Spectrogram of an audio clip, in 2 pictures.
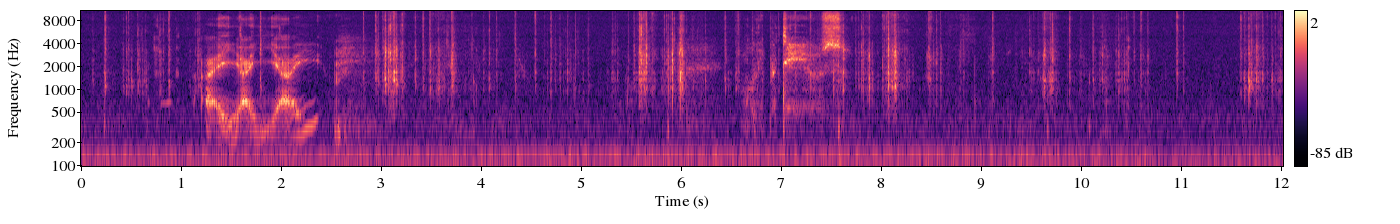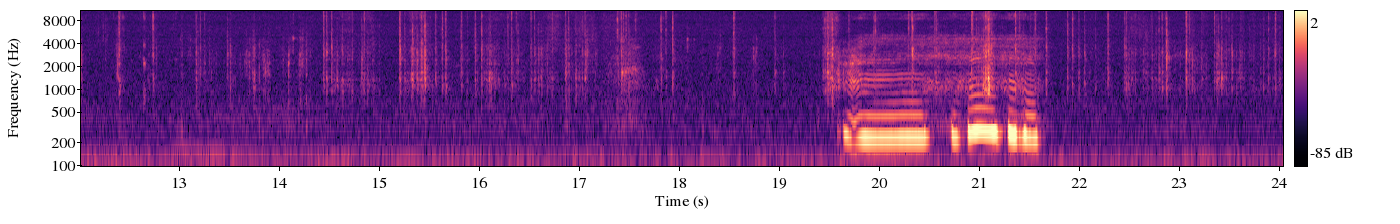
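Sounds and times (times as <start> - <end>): puzzle cube clicking: 0.0 - 24.0.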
